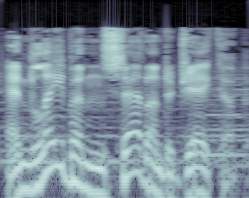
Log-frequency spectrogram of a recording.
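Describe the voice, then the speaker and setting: A man's voice: mid-range voice, sing-song, moderate pace. Solemn male scripture narrator over music.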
